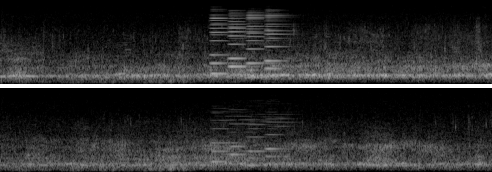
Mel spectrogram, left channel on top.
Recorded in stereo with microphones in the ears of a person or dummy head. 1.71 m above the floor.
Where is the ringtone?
65° left (ahead or behind), 1.9 m.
